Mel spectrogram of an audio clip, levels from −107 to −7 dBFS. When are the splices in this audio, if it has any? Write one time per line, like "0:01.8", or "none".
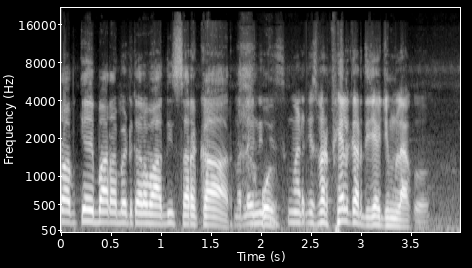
none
